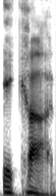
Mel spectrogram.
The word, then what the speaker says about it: Echad: We're diving deep into the absolute oneness of Yahweh Echad, pronounced Echad, and how that, stunning, indivisible truth is revealed perfectly in Yahshua the Messiah.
